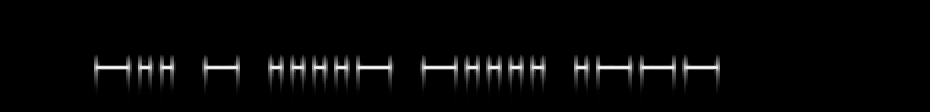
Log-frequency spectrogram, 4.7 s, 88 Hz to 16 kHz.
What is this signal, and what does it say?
Morse code, heard as a keyed tone, about 21 wpm, 700 Hz. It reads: DT46J
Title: Five Challenging Letter-Number Combinations 22wpm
